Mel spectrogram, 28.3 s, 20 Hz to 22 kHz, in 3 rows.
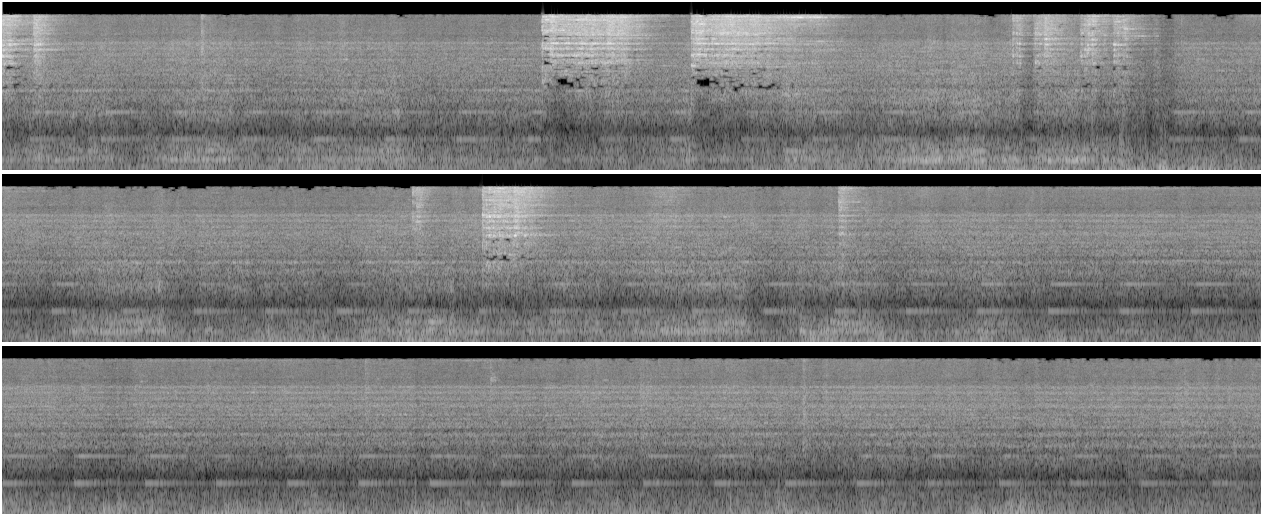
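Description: A heavy-haul coal train of loaded C80B wagons rolling past at steady speed: continuous wheel and rail noise with a faint steady tone underneath. There are a few brief sharp high-pitched squeals or screeches between about 4 and 16 seconds in.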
